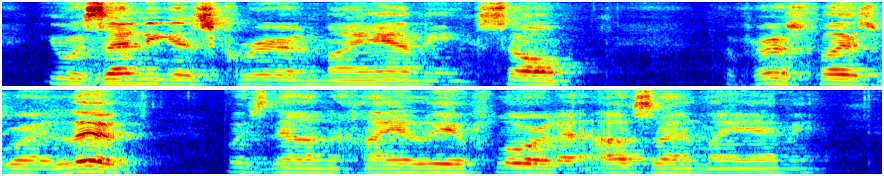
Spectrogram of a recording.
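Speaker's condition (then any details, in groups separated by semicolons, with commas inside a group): ALS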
